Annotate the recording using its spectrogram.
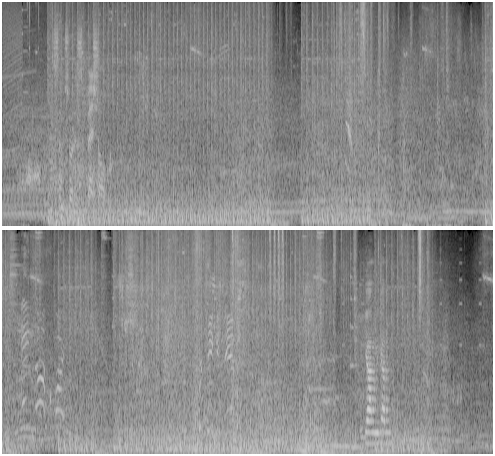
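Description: A mounted machine gun fires bursts.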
